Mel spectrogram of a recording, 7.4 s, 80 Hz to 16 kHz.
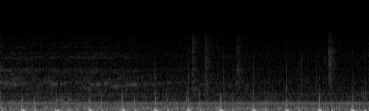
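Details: Fast heartbeat recorded as the heart began pounding: regular, strong, low thuds at about 91 beats a minute over a steady low hum.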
